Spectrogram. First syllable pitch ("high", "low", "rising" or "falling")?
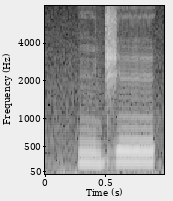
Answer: low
